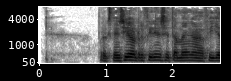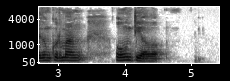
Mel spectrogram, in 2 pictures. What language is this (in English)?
Galician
